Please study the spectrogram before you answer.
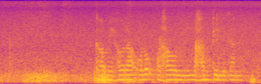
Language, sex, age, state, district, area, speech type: Santali, male, 30-45, Jharkhand, Seraikela Kharsawan, rural, spontaneous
